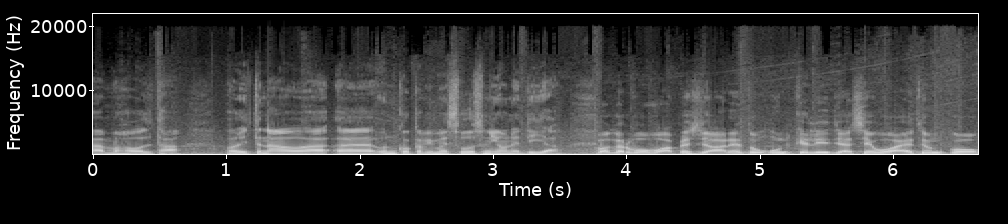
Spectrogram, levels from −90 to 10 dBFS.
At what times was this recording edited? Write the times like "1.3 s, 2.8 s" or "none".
3.8 s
